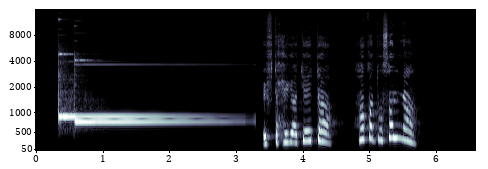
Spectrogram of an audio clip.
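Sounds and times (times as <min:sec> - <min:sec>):
doorbell chiming: 0:00.3 - 0:03.3
speech: 0:03.4 - 0:05.8.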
